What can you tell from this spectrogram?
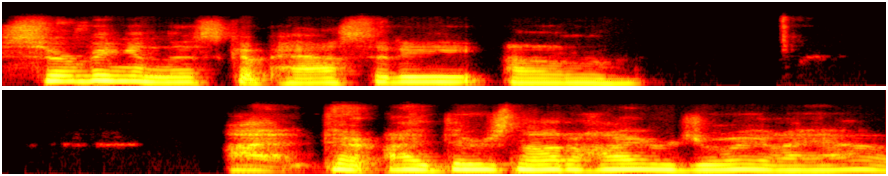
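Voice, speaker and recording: Somewhat breathy and dark, mellow in tone, a woman talks at a moderate pace with fairly even intonation and long, frequent pauses. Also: medium pitch for a woman. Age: 70s. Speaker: council member on a spiritual call. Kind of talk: emotional testimony. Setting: video call, off camera. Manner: halting.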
